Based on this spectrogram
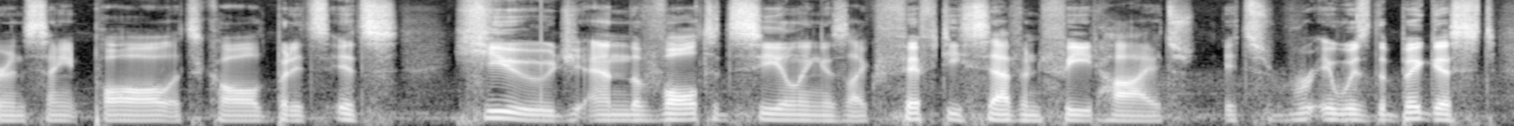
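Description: On a very clean recording with a silent background, a man with an unremarkable speaking voice and a fairly low pitch talks at a moderate pace. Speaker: podcast host. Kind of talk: casual interview chat.

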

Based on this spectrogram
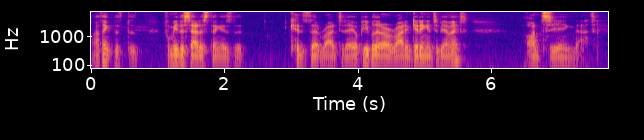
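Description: A man speaks at a fairly quick pace in a fairly low, flat, monotone voice, broken by long, frequent pauses. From South Africa, Johannesburg. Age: 30s. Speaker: pro BMX rider. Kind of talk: casual interview.

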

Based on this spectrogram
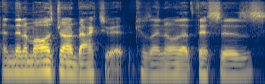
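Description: Someone with an American accent talks at a fairly quick pace in a monotone, flat intonation. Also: man. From Minnesota, US. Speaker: youth ministry worker. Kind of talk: interview.

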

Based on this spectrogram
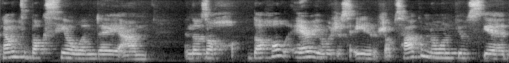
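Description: A woman's fairly high voice, with typical ups and downs in pitch, comes through noticeable background noise and audible room echo. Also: moderate pace. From New Zealand. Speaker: podcast host. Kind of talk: casual chat.

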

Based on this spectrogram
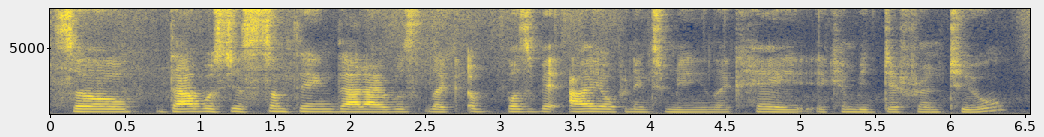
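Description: Speaking at a moderate pace with hardly any pauses, a woman with a Dutch accent holds a medium pitch and a monotone, flat intonation. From Netherlands, Friesland. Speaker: adoptee sharing personal story. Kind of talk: interview. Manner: hesitant, many fillers.

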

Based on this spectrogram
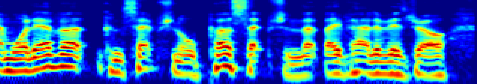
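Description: An unremarkable speaking voice from a man, fairly low in pitch with lively intonation, in a very clean, dry, close recording with a silent background and no echo. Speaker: panel discussant. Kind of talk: panel discussion.

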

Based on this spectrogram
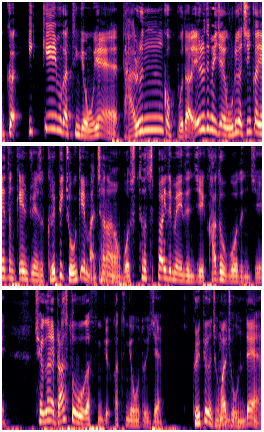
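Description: The voice shows very wide pitch swings and vocal fry at a very fast pace. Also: man, fairly high pitch for a man. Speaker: gaming podcast co-host. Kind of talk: casual chat.

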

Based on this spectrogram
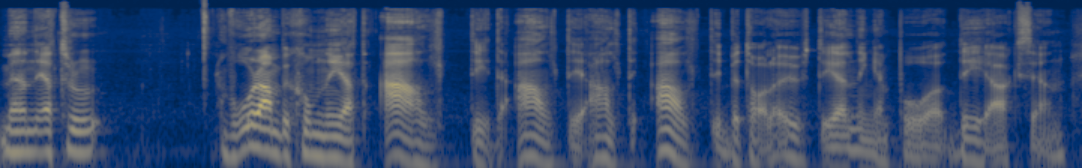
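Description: The background is silent, and the recording is very clean. A man talks fairly slowly. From Stockholm, partly Småland. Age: 40s. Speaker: property company CEO. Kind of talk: podcast interview. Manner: some hesitation, repeated words.

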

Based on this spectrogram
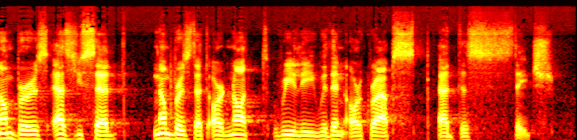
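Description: Speaking in an Arabic accent, a man uses a medium pitch. His pace is fairly slow, with ordinary pitch variation. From southern Lebanon. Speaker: lawyer and political party leader. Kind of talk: interview discussion.

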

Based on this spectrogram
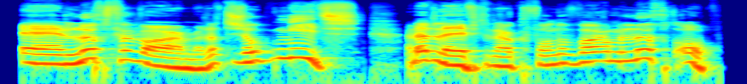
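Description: On a very clean recording with a silent background, a man talks in an animated tone, his high voice full of lively intonation. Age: 40s. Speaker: podcast host. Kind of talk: solo monologue.

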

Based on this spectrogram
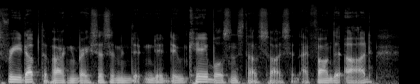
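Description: A man speaks with a fairly low pitch and fairly even intonation. Noticeable background noise is present. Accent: American. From Lowell, Massachusetts. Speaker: auto repair shop owner. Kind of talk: casual chat. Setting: studio.

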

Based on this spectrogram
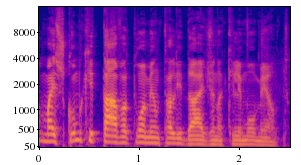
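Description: A man's voice moves through very wide pitch swings in a very clean recording with a silent background. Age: 40s. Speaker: podcast host and motivational voice-over artist. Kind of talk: casual interview chat. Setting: studio. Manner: animated.

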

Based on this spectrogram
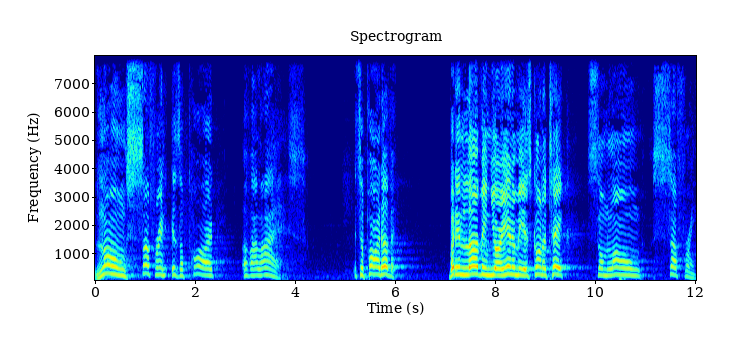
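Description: Speaking with an American accent at an extremely high pitch, a man goes at a very slow pace with long, frequent pauses, fairly even intonation and big swings in loudness. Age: 50s. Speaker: pastor. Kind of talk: sermon. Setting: church.

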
